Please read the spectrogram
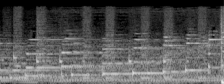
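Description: Background music: a bright melodic line of short pitched notes stepping up and down over a steady beat.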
